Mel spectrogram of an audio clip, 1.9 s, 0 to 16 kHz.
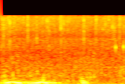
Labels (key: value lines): label: biophony
recorder: SoundTrap 300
